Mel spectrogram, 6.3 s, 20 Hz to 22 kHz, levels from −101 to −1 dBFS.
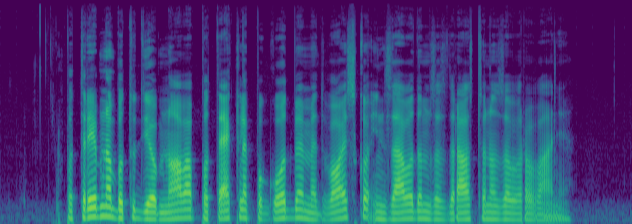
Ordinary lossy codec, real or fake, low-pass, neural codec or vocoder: Opus, 64 kbps; real; 19.8 kHz; none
